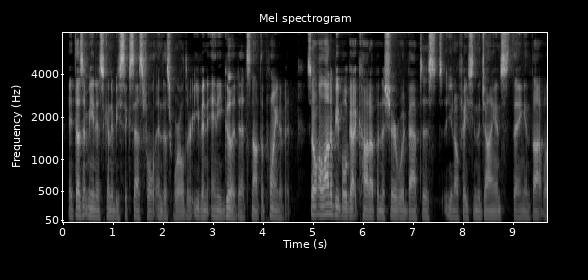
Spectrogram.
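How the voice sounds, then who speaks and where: A man with a fairly low voice that still sounds bright and forceful, talking through his writing process on a casual podcast. He tells stories at length and reflects as he goes. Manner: long rambling reflective storytelling. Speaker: author and podcast co-host.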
